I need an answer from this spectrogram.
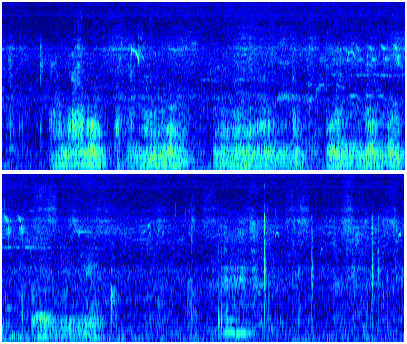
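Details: Ca de Bou and Dogo Canario puppies at play: low, rough growls come in dense bursts about once a second for the first four seconds, then fade to softer grumbles and a short whimper, with light rustling behind.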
